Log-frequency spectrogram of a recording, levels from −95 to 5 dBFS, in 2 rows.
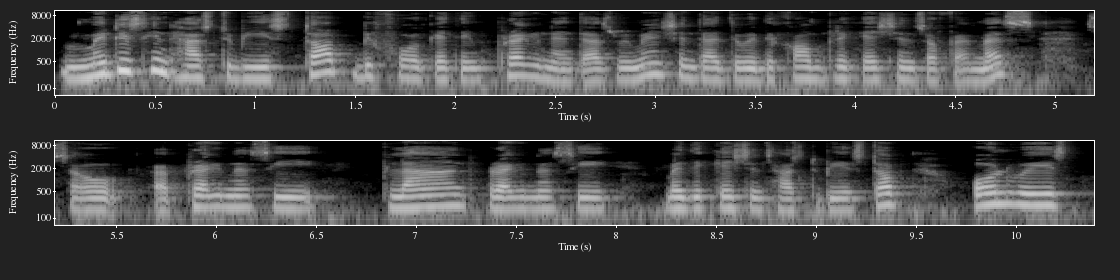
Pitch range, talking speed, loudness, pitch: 170-205 Hz, 160 wpm, -27 LUFS, 180 Hz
